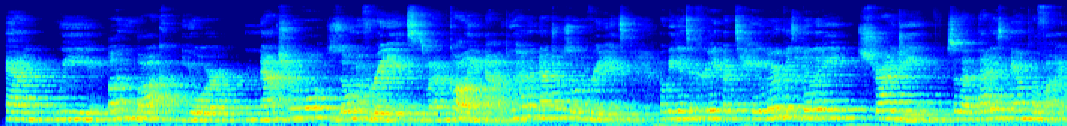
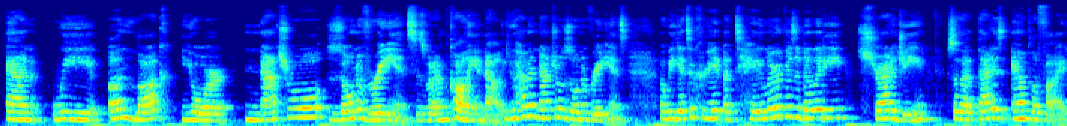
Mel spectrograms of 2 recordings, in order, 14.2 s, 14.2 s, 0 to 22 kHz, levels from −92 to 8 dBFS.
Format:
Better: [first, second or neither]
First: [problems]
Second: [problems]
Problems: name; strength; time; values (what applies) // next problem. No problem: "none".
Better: second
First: room echo; strong; dies away in 1.8 s // off-mic speech; far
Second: room echo; slight; dies away in 0.4 s // off-mic speech; far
